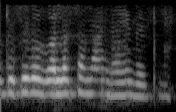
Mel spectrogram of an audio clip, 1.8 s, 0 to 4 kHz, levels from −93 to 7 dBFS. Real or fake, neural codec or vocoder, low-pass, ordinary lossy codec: fake; codec, 44.1 kHz, 2.6 kbps, SNAC; 3.6 kHz; none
